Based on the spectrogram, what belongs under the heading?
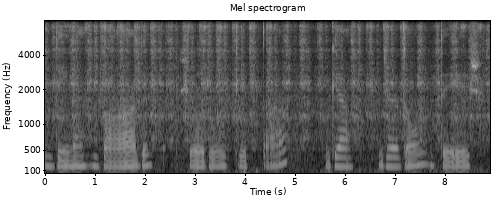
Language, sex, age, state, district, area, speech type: Punjabi, female, 30-45, Punjab, Mansa, urban, read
